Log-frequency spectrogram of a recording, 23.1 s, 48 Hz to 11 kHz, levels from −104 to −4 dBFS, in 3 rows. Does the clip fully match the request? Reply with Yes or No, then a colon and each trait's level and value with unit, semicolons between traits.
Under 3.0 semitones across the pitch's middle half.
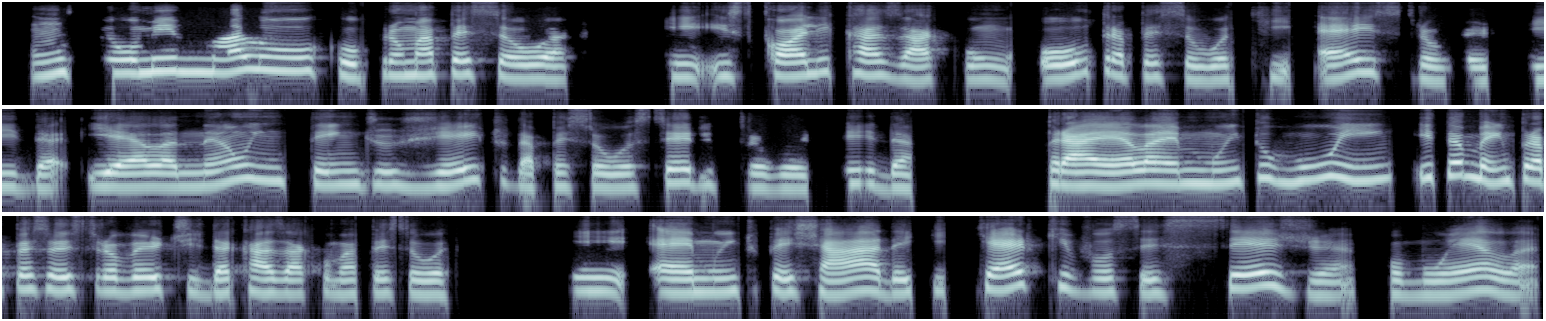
No: average, 3.9 semitones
